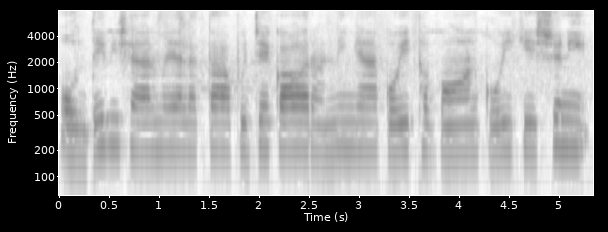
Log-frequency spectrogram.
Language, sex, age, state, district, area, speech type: Dogri, female, 30-45, Jammu and Kashmir, Reasi, rural, spontaneous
